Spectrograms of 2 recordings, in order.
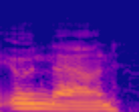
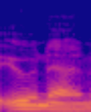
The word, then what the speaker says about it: Unown: It's the Unown. I know it's supposed to be the unknown, but I pronounce it the Unown.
